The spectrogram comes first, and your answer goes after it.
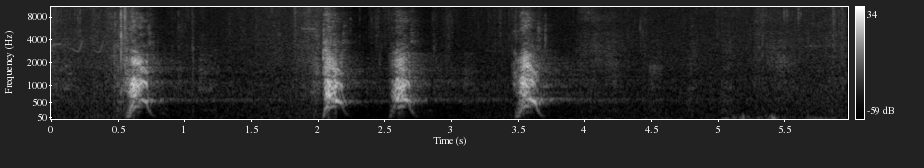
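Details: Dogs Arija and Nallo at play in an exercise yard with puppies nine weeks old; four loud, sharp barks, two close together, spaced roughly half a second to a second and a half apart, then quiet.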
